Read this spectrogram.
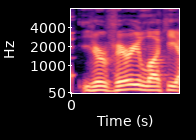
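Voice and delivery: ordinary talk

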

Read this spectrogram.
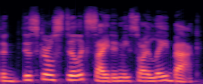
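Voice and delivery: usual speaking voice

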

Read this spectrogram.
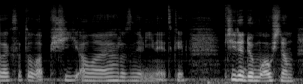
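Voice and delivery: usual speaking voice

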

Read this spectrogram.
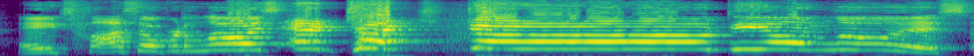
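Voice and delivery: huge high shout with a long held "touchdown"; touchdown call. Pretend. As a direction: belt out the score, stretching the word. Calling a touchdown.

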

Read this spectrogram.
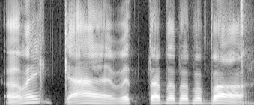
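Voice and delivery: put-on slow, drawling Valley Girl; mock ditzy-girl impression; Valley Girl accent. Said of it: "the basic Valley Girl type of accent".

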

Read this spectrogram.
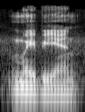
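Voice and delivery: deep, soft, glum mumbled reply; Fletcher, sour-faced. Retold or imitated. Scared kid answering the camp lady, low and sour. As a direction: drop it low and quiet, sour and reluctant. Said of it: "Like, kinda sour-faced".

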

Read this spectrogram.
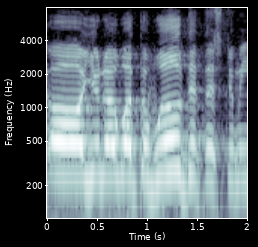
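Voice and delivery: loud, high whiny excuse-maker; mock excuse. Preacher mocking a churchgoer who blames the world, loud whiny voice. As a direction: blame the world in a put-on whine.

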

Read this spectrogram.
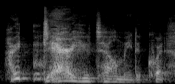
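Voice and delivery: controlled, indignant challenge; angry defiance. Acted. David answers whoever told him to quit, angry. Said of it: "He is angry that someone has come and dared".

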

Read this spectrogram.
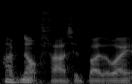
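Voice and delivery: low, quiet correction; imitated understated, low-voiced denial; deadpan retold denial. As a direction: drop low and soft to deny it. Retold reply of accused man.

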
